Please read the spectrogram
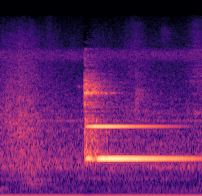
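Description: A single bell-like ding a little before halfway through: one clear tone with a fainter overtone above it, struck suddenly and then ringing on and fading slowly.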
